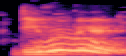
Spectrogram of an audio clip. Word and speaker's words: DeRubertis: Well, I think it's fun to say it, with a little bit of the touch of the Italian roots, DeRubertis.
